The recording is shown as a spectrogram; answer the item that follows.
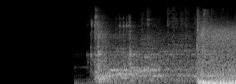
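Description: Silence, then about a second in an engine-like mechanical sound effect starts, part of an animated intro logo.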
